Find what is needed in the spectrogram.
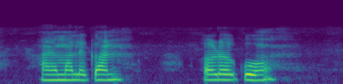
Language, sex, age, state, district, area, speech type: Santali, female, 18-30, West Bengal, Purulia, rural, spontaneous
